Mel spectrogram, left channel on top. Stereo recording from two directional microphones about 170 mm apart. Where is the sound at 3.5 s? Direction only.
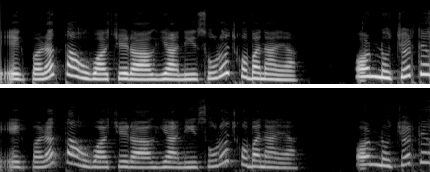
45° left (ahead or behind).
